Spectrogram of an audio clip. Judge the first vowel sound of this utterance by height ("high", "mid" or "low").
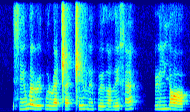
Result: mid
